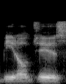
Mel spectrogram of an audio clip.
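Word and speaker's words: Betelgeuse: I don't know if it's a pun exactly, but the idea of that we would take BeetleGuice but pronounce it BeetleJuice, and then we changed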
